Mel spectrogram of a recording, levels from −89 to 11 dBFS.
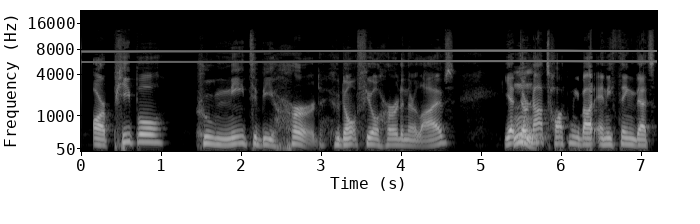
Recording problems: high-pitched whine; loud; throughout; 7.5 kHz, 8 dB below the speech

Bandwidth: 13.5 kHz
